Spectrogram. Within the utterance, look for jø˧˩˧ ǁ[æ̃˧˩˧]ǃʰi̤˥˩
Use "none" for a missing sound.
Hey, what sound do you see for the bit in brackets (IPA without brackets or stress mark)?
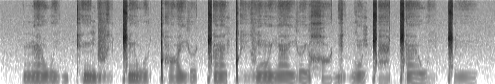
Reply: æ̃˧˩˧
